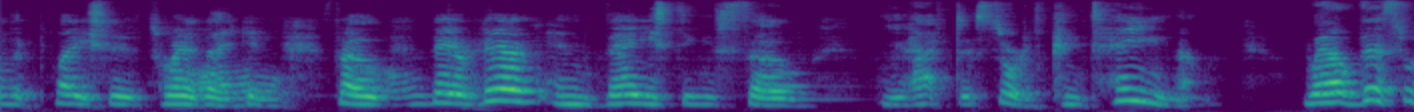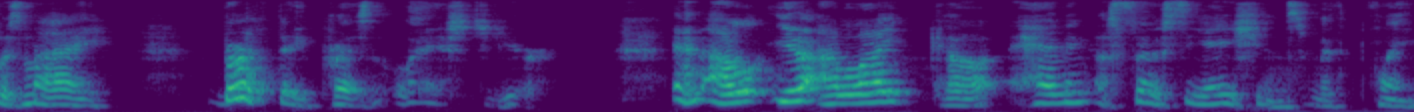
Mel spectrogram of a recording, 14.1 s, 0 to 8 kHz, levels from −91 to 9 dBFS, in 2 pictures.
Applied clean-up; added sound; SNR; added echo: neural mask model DeepFilterNet 3.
